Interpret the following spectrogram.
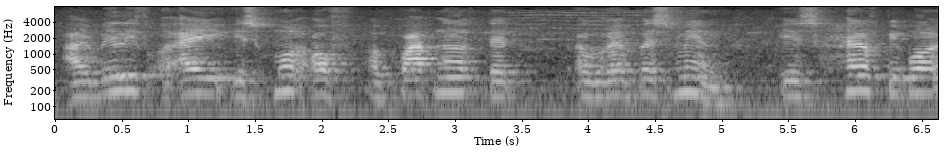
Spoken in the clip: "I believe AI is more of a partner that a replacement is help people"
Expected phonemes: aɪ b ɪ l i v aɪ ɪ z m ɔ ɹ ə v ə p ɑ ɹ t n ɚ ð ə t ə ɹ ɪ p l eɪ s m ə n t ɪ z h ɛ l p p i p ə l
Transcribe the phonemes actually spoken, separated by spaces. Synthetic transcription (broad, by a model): aɪ b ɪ l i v aɪ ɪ s m ɔ ɹ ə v ə p ɑ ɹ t n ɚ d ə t ə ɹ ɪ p eɪ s m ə n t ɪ s h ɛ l f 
